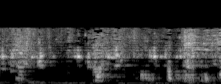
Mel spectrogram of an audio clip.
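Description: Running water from a tap while dishes are washed, a steady rushing hiss that swells and dips with shifting splashy textures throughout.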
